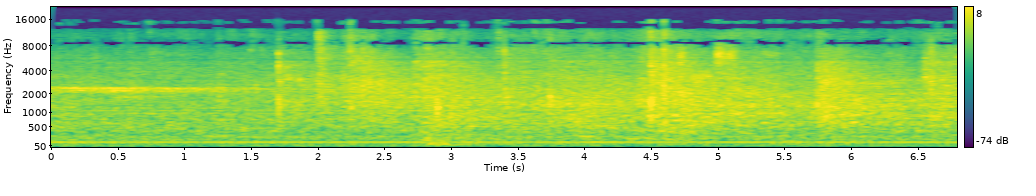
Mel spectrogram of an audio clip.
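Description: Ice hockey play heard from the stands of an indoor rink: a scatter of sharp clacks from sticks and puck, over a steady low hum, with scattered voices.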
